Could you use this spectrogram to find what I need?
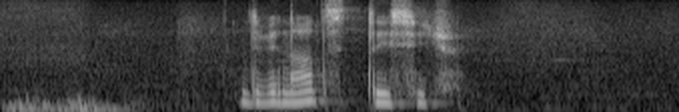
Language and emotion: Russian, neutral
